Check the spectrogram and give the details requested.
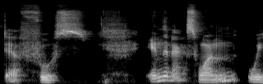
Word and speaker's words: Fuß: And we have our SZ on the end, and we pronounce it like it's two S's, der Fuß.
